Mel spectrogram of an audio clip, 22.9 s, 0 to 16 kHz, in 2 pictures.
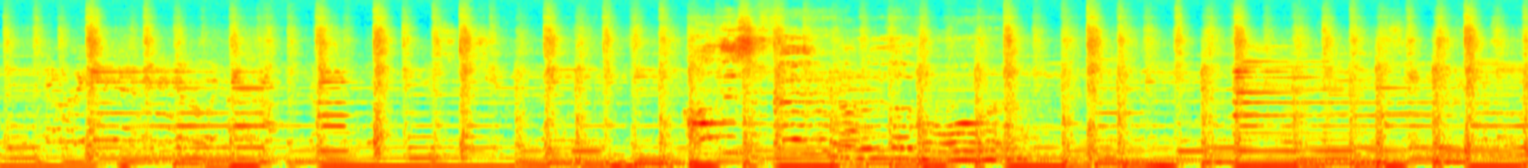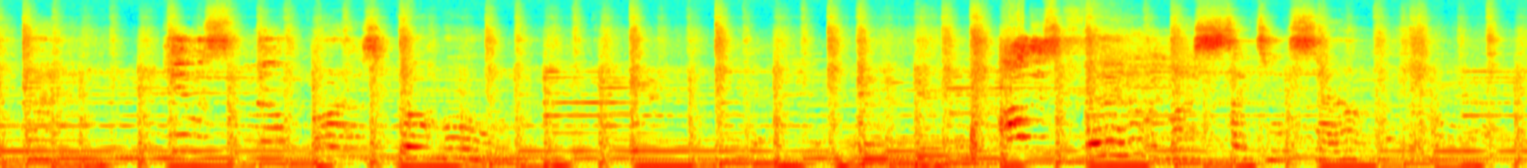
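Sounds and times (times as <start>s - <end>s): live rock band playing: 0.0s - 22.9s
person singing: 5.1s - 8.0s, 9.7s - 15.5s, 18.9s - 22.2s.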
